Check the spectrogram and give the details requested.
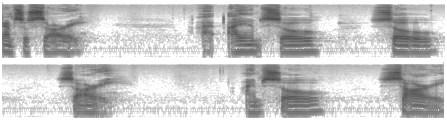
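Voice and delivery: soft, very slow, weeping, sobbing voice. Retelling a son collapsing on his dad's chest, imitating a sobbing apology. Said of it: "sobs, weeping".

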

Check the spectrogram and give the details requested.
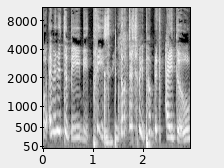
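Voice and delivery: put-on high whiny German accent. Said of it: "it was my German one".

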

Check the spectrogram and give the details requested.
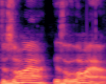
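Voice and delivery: bad, rough, slow put-on Australian accent. Quoting an Australian man's saying, in a bad Australian accent. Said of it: "Forgive my bad Australian accent".

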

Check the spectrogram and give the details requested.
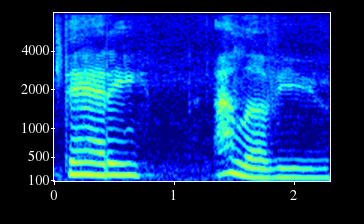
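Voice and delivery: put-on sugary, doting, very sweet little voice. Retelling a teenage daughter speaking to her dad, imitating sweetest voice ever. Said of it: "in just the sweetest voice ever".

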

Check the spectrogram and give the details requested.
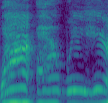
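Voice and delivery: play-acted, very high, stretched-out shouting. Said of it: "I kept yelling".

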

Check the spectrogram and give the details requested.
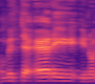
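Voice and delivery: loud speech in a deaf man's manner. Telling about a deaf man people talked about, imitating Mr. Eddie's speech. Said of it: "he would speak like this very much".

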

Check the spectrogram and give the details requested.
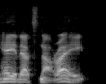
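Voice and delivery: ordinary talk

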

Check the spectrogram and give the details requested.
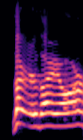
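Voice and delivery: sudden, loud shouted call. Fritz Stark spots the hidden boys from the pursuing boat, shouted. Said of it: "Fritz Stark shouted".

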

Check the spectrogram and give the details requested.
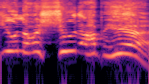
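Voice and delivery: very high, very loud, shrill, angry yelling outburst. Retelling the ramen master's reaction to an injection: imitating someone flipping out. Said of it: "flips out".

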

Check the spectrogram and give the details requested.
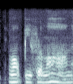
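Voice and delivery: quiet voice. A man with something moving under his overcoat speaks softly to Lenora. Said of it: "the man said softly".

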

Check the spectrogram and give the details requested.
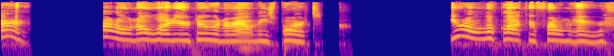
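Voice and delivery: very high-pitched, squeaky cartoon voice. In a comedy bit, a character questions a stranger, racist Mickey Mouse voice. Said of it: "just racist Mickey Mouse".

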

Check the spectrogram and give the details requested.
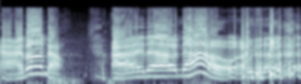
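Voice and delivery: loud, very slow, nasal voice, drawn out. Retelling a comedy sketch's deposition reading: imitating Richard Kind's nasal voice. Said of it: "he's got a very nasally voice".

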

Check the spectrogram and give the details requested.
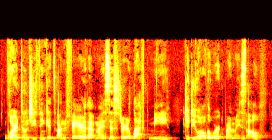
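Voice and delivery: usual speaking voice

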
